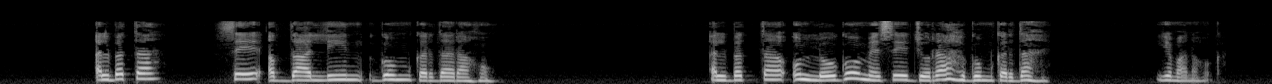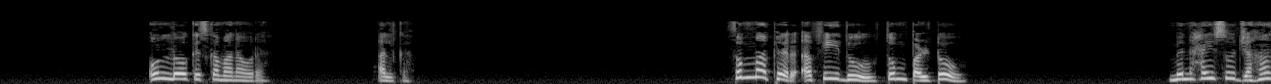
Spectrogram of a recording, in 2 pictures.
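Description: A woman speaks calmly and clearly into a microphone, with pauses between phrases.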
